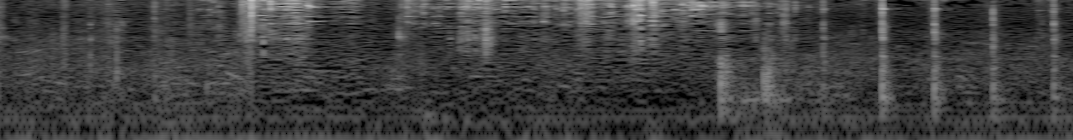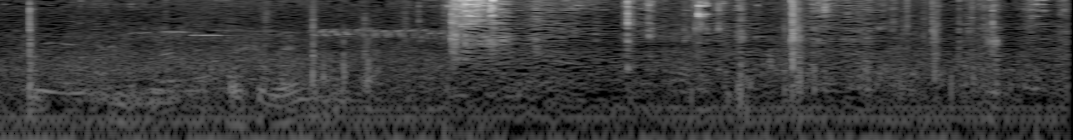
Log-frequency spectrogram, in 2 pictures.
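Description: Small metal jewellery, fine chains and rings, being handled so that it clinks and jingles in a run of light, irregular clicks.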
